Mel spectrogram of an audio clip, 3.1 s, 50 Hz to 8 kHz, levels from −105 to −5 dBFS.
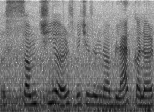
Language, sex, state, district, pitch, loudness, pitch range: English, female, Punjab, Kapurthala, 255 Hz, -15 LUFS, 245-270 Hz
